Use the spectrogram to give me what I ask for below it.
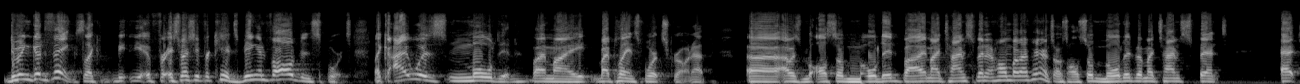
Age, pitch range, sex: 30-49, 125-160 Hz, male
